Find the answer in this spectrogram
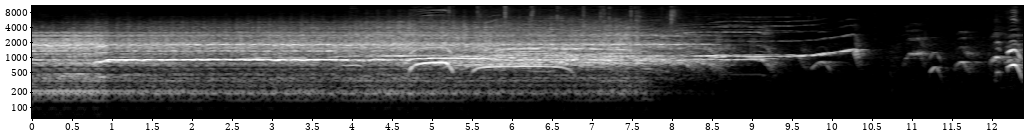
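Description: A live rock band and singer hold a loud, sustained closing chord that cuts off about eight seconds in. Audience members whoop and cheer as the music stops.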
